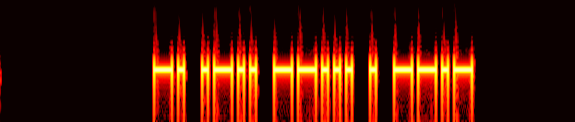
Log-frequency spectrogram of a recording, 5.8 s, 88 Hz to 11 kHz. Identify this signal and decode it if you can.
Morse code, heard as a keyed tone, about 23 wpm, 700 Hz. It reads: NL7EQ
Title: Speed Racing - USA 2x2 Call Signs 20wpm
